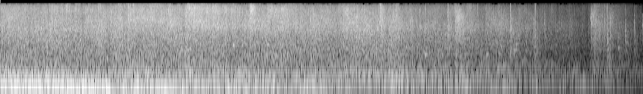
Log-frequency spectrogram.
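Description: A loud explosion opens with a heavy low rumble, then a broad roaring wash of noise slowly fades over several seconds. No voices are heard.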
